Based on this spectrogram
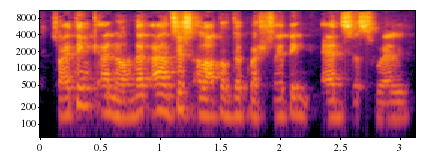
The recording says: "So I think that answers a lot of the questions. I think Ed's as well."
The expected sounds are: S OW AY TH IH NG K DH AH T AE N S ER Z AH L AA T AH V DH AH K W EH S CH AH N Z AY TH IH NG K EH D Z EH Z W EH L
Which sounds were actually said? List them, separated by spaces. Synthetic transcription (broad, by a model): S OW AY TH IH NG K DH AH T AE N S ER S AH L AA T AH V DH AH K W EH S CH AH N S AY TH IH NG K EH D S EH S W EH L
